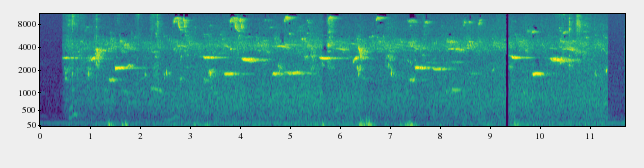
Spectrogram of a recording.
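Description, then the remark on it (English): Tui or bellbird song in New Zealand: bright, varied chirps and fluting whistles repeating throughout, with other birds calling around it and occasional low thumps, no talking. “So this is either a tui or a bellbird.”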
